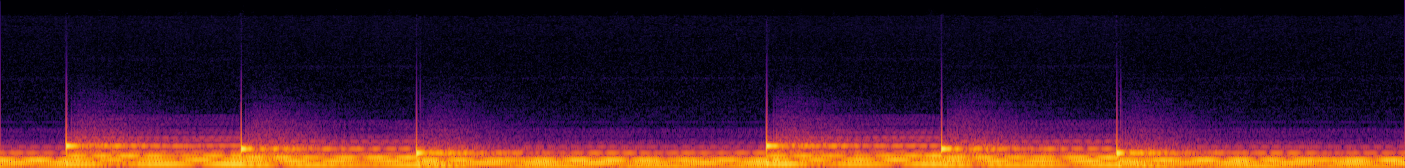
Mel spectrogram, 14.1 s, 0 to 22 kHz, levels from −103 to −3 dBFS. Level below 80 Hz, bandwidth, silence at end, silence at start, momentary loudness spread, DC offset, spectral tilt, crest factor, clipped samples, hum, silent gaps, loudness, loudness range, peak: -28 dBFS; 1.5 kHz; 0 s; 0 s; 6 LU; under 0.1%; -14.5 dB/octave; 18 dB; under 0.1%; none; none; -23 LUFS; 1 LU; -4 dBFS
